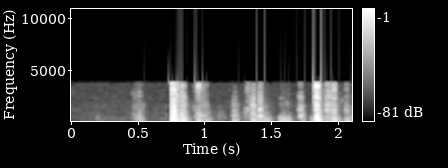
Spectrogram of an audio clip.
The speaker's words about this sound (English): I hear typing.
